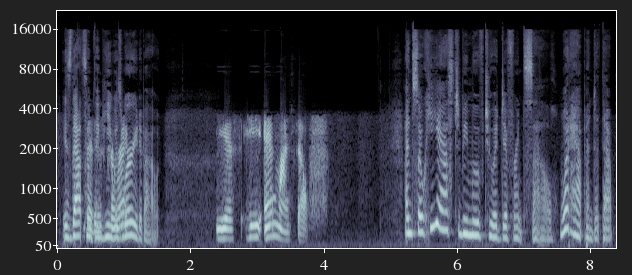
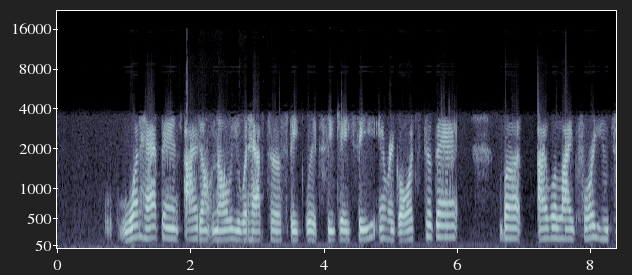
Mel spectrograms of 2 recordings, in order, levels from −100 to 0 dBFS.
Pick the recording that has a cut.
second; 1 cut; at 2.1 s

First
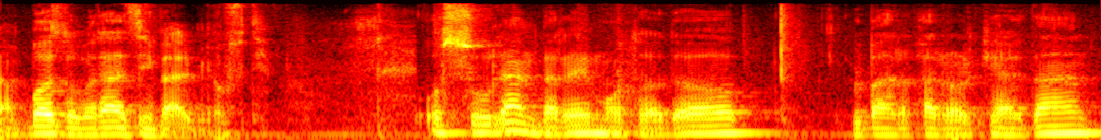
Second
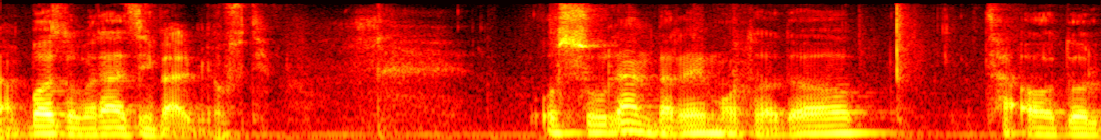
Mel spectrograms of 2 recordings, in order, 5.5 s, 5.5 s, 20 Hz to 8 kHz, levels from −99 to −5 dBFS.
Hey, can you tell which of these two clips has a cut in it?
first; 2 cuts; at 2.1 s, 4.3 s

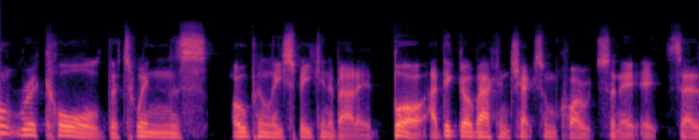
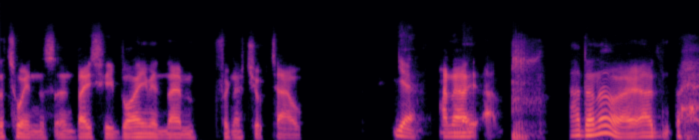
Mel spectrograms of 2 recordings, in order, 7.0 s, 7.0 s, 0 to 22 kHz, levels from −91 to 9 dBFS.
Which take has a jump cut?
second; 2 cuts; at 2.3 s, 5.7 s

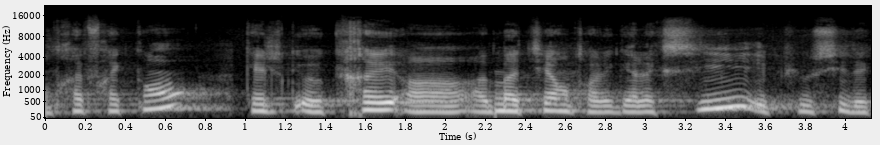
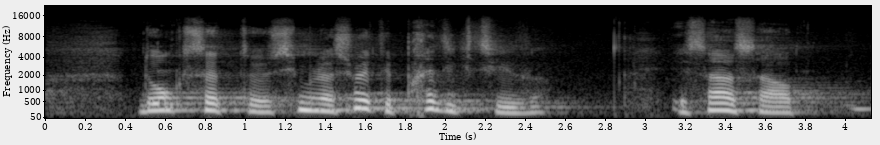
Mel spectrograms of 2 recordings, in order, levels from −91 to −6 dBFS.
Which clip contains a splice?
first; 2 cuts; at 0.9 s, 2.2 s

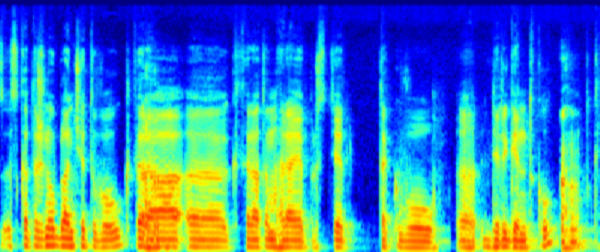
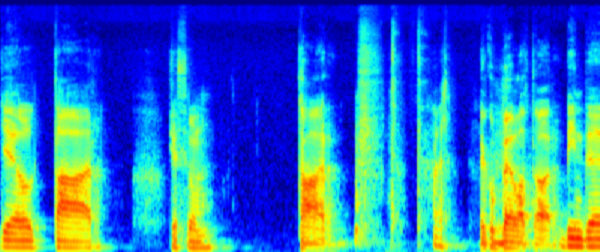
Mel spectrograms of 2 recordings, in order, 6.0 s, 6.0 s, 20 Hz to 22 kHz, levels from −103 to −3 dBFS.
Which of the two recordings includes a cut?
second; 1 cut; at 1.7 s

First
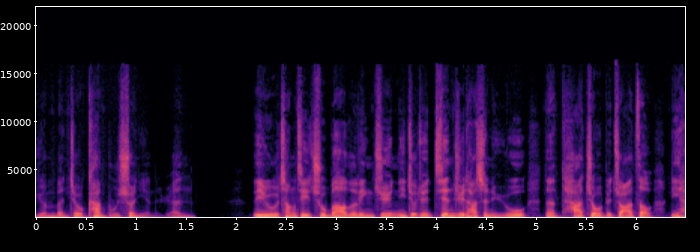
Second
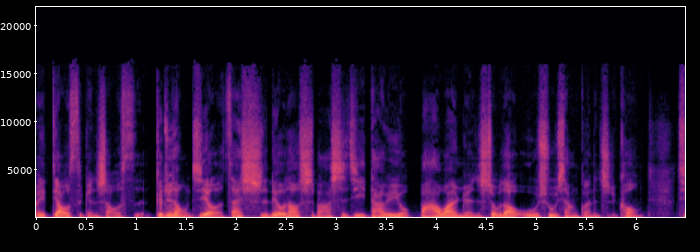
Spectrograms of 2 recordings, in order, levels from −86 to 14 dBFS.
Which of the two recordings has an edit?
second; 1 cut; at 1.1 s

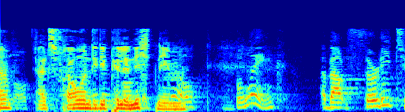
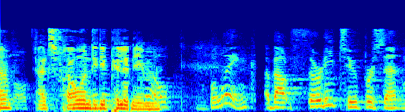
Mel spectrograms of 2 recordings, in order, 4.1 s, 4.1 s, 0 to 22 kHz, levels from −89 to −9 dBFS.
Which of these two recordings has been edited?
second; 2 cuts; at 1.3 s, 2.5 s

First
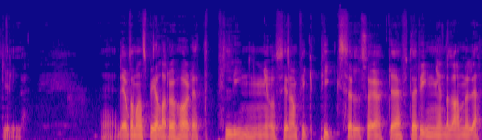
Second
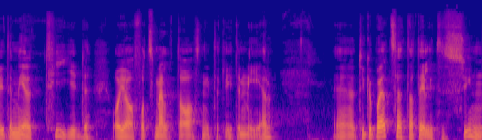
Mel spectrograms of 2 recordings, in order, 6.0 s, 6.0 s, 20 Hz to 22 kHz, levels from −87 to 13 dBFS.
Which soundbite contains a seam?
first; 1 cut; at 1.6 s

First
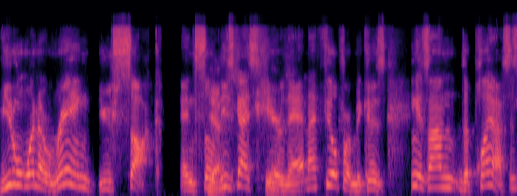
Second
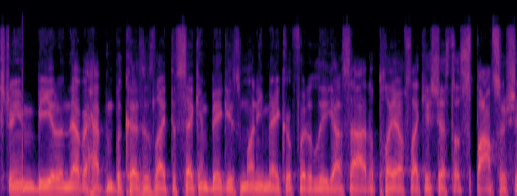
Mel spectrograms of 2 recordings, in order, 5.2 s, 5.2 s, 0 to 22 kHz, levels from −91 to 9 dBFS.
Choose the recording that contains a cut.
first; 2 cuts; at 3.4 s, 4.1 s

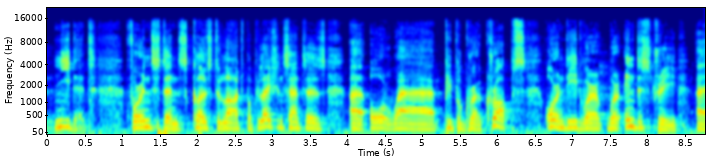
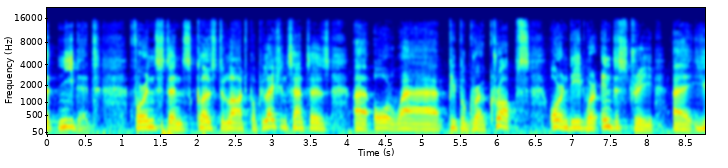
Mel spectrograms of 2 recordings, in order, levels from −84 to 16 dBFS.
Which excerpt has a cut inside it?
second; 1 cut; at 7.1 s

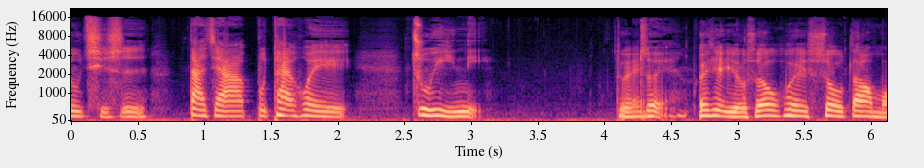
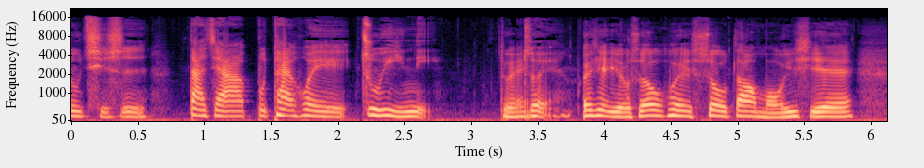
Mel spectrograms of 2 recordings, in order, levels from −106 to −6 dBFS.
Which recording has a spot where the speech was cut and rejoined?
second; 2 cuts; at 2.2 s, 3.0 s

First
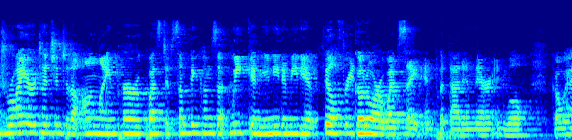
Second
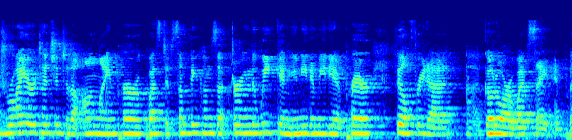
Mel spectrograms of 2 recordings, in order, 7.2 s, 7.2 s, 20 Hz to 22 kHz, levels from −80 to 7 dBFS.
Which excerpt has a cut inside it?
first; 3 cuts; at 2.9 s, 4.0 s, 4.4 s

